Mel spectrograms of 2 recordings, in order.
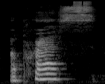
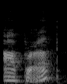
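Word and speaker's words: Apres: but it's spelled a-p-r-e-s you may hear it pronounced a couple different ways a press a pray i've heard it all different ways but the way that the maker pronounces it is opera so i'm just going to tell you about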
